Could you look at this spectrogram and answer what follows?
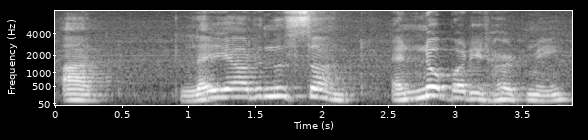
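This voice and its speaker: A man's voice: on the high side, lively intonation, unhurried, a little mellow, echoey room, a little hiss or hum, pitched above the performer's own voice, low-quality recording. A man voicing a big, childlike, simple-minded ranch hand who pleads and whines in an audiobook. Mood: hurt, wistful. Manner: whiny, pleading, childlike, ungrammatical.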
